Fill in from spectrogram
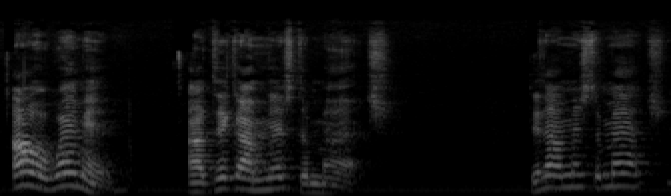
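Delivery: high, puzzled self-questioning; sudden doubt. Real, not acted. Host realising a match was skipped, real puzzled surprise. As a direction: catch yourself and wonder aloud, pitch lifted.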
